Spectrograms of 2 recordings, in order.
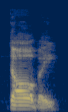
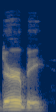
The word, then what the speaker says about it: Derby: It's spelled D-E-R. How do you get dar out of that?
